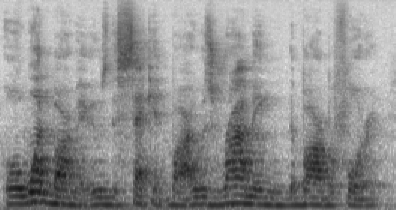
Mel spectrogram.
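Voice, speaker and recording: This battle rapper from the US speaks fast in a steady, medium-pitched voice, recounting a story as an interview guest. His phrasing is slangy, emphatic and full of repetition, captured from a distance in a room with echo.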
